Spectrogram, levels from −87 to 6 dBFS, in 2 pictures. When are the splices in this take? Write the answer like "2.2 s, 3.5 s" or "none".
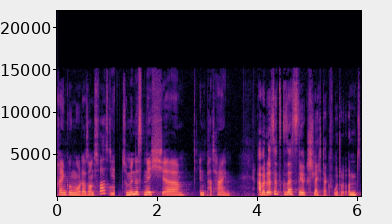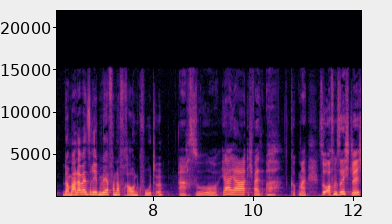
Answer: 1.1 s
